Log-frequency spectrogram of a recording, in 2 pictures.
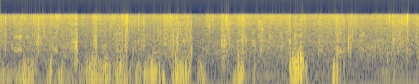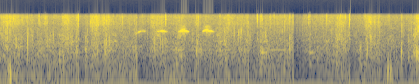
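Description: Two Newfoundland dogs moving about on dry grass: scattered rustles and footfalls, with a dull thump a few seconds in. A little past two-thirds through come four quick high chirps in a row, about a quarter second apart, which are the loudest sounds.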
